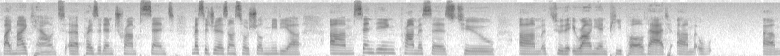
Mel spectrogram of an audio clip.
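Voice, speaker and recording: Moderator, woman from Iran, measured and pausing, lowish voice. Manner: measured, many "um" pauses. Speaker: panel moderator. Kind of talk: panel discussion. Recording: reverberant conference hall.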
